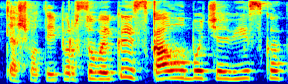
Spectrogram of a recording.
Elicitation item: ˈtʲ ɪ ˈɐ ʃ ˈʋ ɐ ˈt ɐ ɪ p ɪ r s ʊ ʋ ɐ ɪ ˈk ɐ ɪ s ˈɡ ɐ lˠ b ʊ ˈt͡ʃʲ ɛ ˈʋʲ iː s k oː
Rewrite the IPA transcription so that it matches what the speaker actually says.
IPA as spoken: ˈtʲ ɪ ˈɐ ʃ ˈʋ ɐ ˈt ɐ ɪ p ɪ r s ʊ ʋ ɐ ɪ ˈk ɐ ɪ s ˈk ɐ lˠ b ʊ ˈt͡ʃʲ ɛ ˈʋʲ iː s k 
